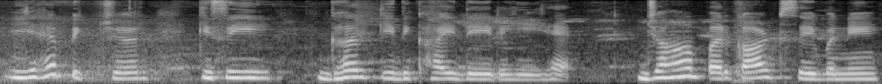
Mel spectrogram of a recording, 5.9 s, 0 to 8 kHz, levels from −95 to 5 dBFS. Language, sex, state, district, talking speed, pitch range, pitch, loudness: Hindi, female, Haryana, Charkhi Dadri, 155 wpm, 195-235 Hz, 210 Hz, -16 LUFS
